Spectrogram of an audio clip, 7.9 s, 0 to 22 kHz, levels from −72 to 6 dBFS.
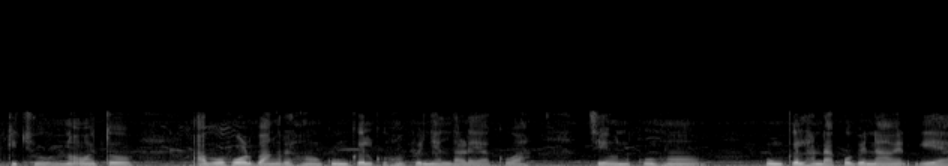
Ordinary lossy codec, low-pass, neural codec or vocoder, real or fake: none; 7.2 kHz; none; real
